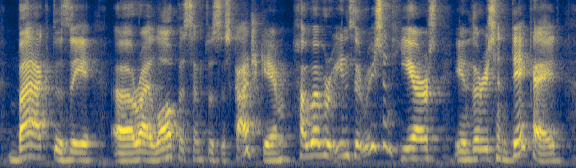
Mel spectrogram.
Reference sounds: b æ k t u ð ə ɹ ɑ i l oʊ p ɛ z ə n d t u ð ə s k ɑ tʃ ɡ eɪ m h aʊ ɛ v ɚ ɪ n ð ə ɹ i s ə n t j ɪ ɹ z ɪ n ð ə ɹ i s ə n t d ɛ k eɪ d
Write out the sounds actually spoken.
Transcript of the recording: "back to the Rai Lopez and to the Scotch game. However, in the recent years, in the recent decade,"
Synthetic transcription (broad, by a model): b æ k t u ð ə ɹ ɑ i l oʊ f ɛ s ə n t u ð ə s k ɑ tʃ ɡ eɪ m h aʊ ɛ v ɚ ɪ n ð ə ɹ i s ə n t j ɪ ɹ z ɪ n ð ə ɹ i s ə n t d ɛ k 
